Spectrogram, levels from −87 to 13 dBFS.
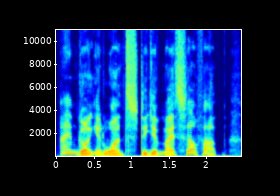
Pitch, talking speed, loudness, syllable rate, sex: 145 Hz, 220 wpm, -16 LUFS, 4.5 syllables/s, male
